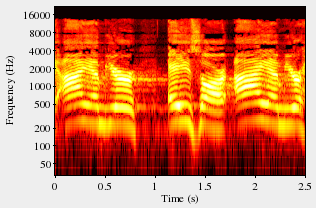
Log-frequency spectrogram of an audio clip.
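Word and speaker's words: Azar (עזר): E-Z-E-R is the way it's spelled, but it's pronounced Azar.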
